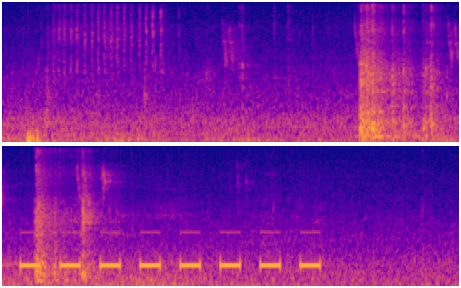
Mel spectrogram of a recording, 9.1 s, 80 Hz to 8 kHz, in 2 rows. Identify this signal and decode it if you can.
Telephone call progress tone (single-tone plan, as in most of Europe), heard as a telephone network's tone, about 420 Hz, 0.2 s on and 0.2 s off, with the noise of a residential street. Congestion tone.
